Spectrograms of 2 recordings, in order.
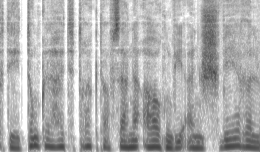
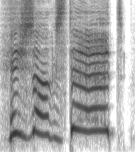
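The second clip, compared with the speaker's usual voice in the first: high, loud frightened whine; whimpering; 6 dB louder, slower than usual. A narrator's reading. Dudley whimpers, threatening to tell his dad. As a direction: whine like a scared child. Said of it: "wimmerte Dudley".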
